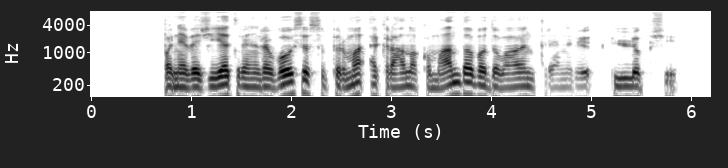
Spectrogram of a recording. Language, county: Lithuanian, Kaunas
